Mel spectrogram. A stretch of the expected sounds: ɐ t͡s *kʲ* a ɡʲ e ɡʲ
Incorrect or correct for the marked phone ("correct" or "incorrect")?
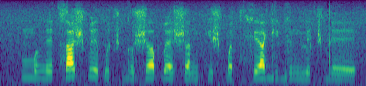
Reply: incorrect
